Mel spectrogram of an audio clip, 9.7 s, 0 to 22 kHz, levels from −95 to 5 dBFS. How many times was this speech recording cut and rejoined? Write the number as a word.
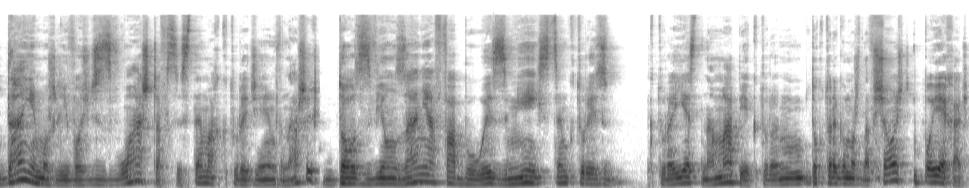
three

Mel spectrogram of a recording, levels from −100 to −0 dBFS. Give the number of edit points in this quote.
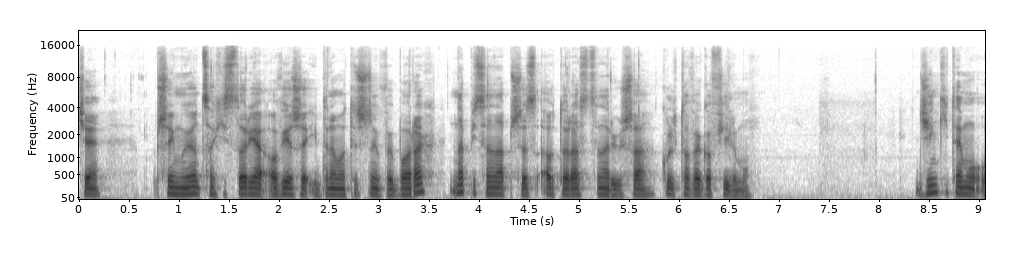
one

